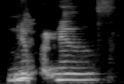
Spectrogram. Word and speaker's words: Newport News: And how did you pronounce that? Newport News.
